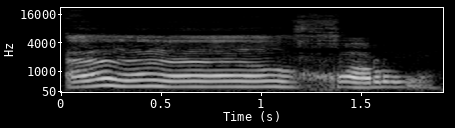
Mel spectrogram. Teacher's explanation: Kerana huruf kha juga huruf isti'la, dan ra bila dia mati, bila kita matikan dia, huruf yang sebelumnya baris atas kita kena baca tebal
